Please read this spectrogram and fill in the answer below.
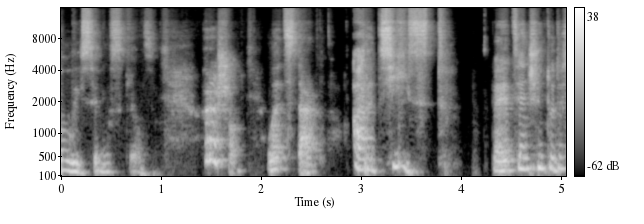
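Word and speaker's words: артист: Artist. Pay attention to the stress. The stress is different from English. In English we have artist, so I stress. In Russian i is stressed.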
